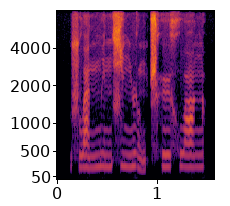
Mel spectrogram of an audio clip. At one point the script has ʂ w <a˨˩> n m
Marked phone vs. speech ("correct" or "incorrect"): incorrect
